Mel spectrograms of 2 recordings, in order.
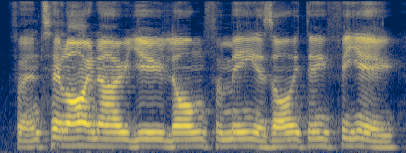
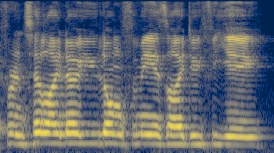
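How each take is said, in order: First: It is read in a put-on suave voice. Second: It is read in a plain, ordinary voice.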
